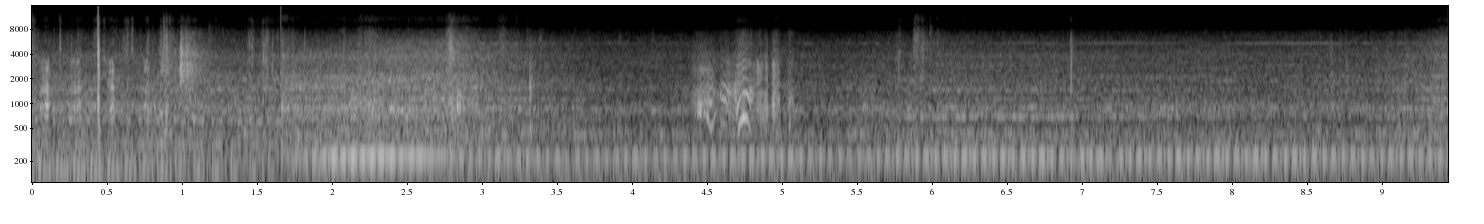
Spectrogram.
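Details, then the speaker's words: 1994 Pontiac Trans Am GT after sitting 17 years, new injector fitted: steady low drone with coarse blatting through revs, exhaust noisy and blowing heavily, possibly fire in exhaust; oil pressure good, temperature reached 110; loud exhaust. "got a noisy [ __ ] [Music] it's blowing so much out of it oh it's on fire in the exhaust i think"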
